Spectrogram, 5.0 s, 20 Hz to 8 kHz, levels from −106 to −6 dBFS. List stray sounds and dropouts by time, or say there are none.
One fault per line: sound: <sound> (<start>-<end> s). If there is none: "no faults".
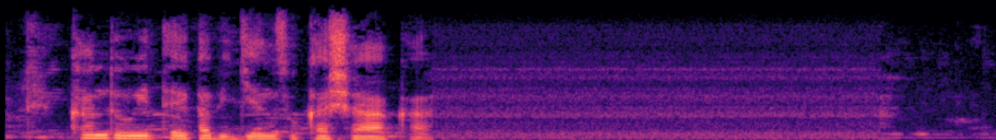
no faults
